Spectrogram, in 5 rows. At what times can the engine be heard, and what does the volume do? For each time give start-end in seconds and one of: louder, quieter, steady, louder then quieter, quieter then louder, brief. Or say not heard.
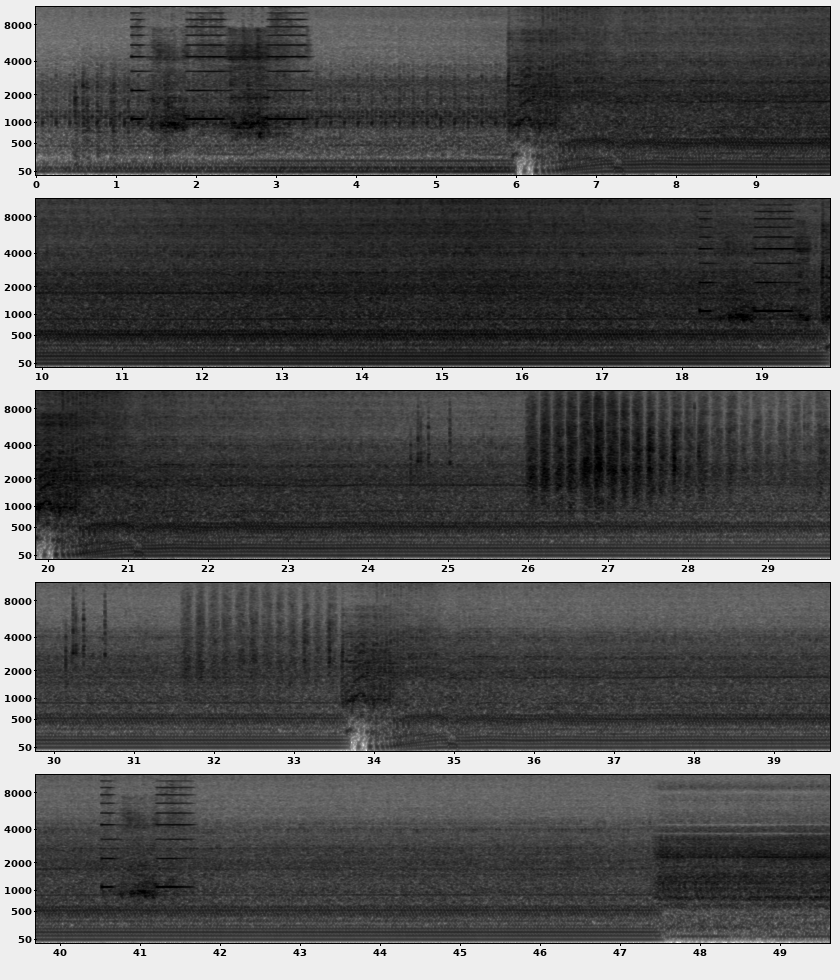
0.0-49.5 louder then quieter.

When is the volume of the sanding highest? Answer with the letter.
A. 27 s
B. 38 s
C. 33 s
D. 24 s
A.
